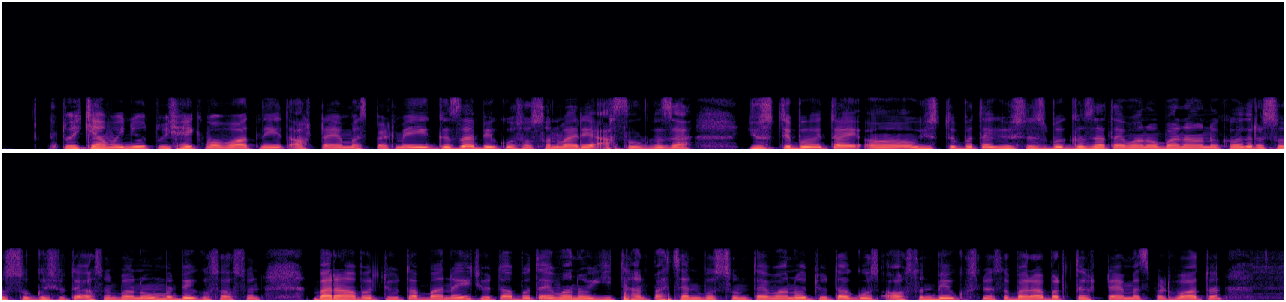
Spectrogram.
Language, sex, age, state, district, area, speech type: Kashmiri, female, 30-45, Jammu and Kashmir, Baramulla, rural, spontaneous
